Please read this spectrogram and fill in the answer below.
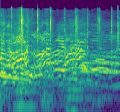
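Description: A group of women chattering and laughing over one another, with a few scattered hand claps.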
